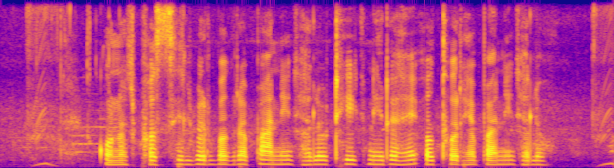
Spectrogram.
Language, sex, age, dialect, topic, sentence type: Chhattisgarhi, female, 25-30, Northern/Bhandar, agriculture, statement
